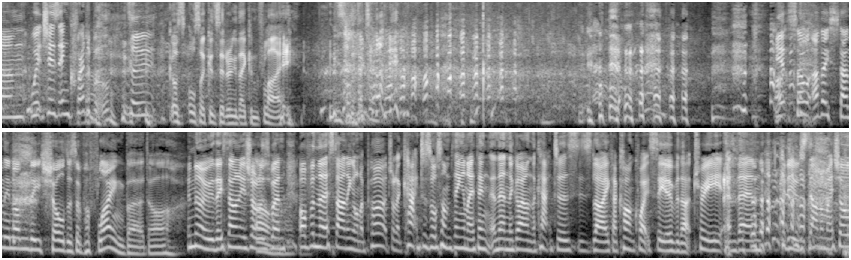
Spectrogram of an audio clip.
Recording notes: Live from the Brighton Comedy Festival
